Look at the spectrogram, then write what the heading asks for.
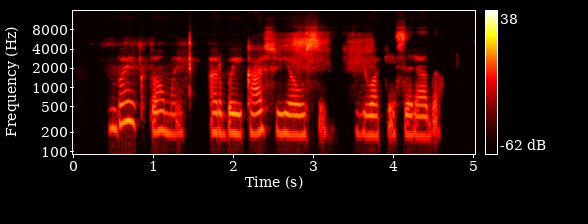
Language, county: Lithuanian, Marijampolė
